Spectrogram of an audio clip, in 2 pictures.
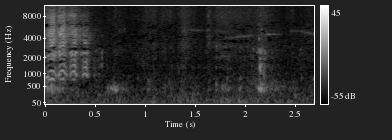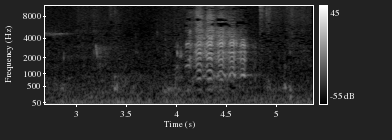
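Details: Goats kept on a farm while being given water: two loud quavering bleats, one at the start and another about four seconds later, with quiet rustling between them.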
